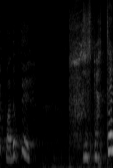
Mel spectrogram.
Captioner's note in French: soupir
